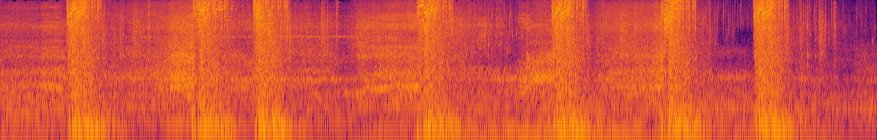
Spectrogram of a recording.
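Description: A shotgun fires in loud booming blasts.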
